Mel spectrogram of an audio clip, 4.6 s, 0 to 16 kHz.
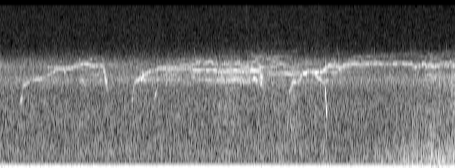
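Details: At a Latvian nest camera, a white-tailed eagle calls during a fish theft between two eagles on 4 July 2018, late afternoon: long, thin, wavering whistles running into one another, with a few sharp downward strokes and steady hiss.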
